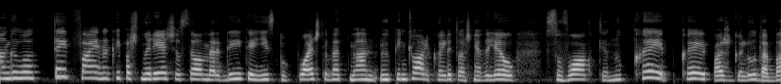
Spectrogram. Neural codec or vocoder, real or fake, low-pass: codec, 32 kHz, 1.9 kbps, SNAC; fake; 14.4 kHz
